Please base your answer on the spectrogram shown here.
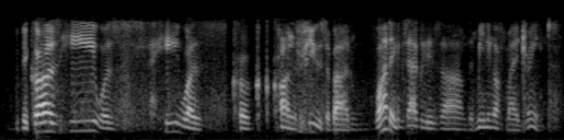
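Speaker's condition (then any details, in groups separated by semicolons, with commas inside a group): Stuttering; childhood-onset stuttering, formerly severe with saliva spraying while talking, improved using singing techniques learned in music; still has speech impediment, milder than before; improved by applying singing techniques to talking; repeated sounds, prolonged sounds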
